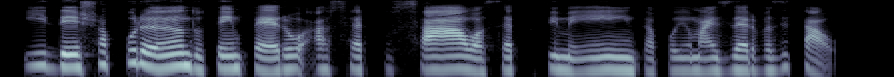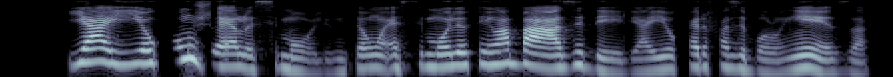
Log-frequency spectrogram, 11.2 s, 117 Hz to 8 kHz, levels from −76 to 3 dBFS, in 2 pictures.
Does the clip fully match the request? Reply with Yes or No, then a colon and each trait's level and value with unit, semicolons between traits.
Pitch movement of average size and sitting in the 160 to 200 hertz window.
Yes: average, 3.5 semitones; medium, 185 Hz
